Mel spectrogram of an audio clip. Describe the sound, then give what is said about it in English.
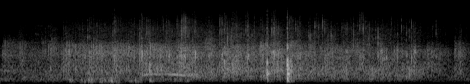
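An audience at a church claps steadily after a team's performance, a dense patter of many hands that holds level throughout, with a couple of sharper, louder claps standing out near the middle and faint murmuring underneath. “Okay, you can clap if you want to.”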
